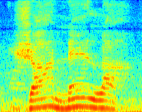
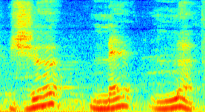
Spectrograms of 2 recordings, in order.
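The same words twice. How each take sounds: First: Every a vowel is said fully open. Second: Some a vowels are said closed and reduced. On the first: This is how it would sound if the letter had one sound. The speaker calls it wrong. "o A só se lê A. Se isto fosse verdade, a palavra seria janela" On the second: This is how the word is normally said. The speaker calls it right. "A maior parte das vezes que a gente usa a letra A, lê-se A"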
